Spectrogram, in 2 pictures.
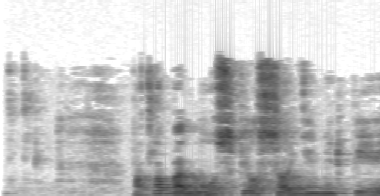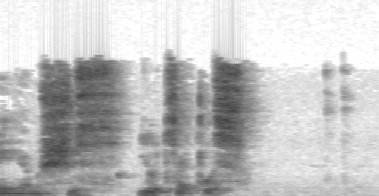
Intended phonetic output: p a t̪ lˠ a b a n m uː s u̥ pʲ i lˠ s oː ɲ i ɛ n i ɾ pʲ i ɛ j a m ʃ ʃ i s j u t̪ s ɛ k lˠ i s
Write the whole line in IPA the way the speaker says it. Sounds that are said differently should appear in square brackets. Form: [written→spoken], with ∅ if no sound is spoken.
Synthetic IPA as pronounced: p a t̪ lˠ a b a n m uː s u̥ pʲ i lˠ s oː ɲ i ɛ [n→m] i ɾ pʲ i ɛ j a m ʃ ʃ i s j u t̪ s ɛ k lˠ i s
